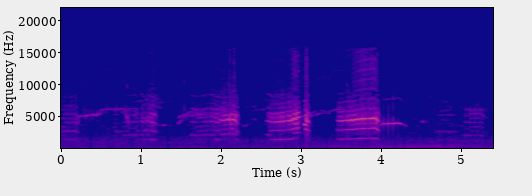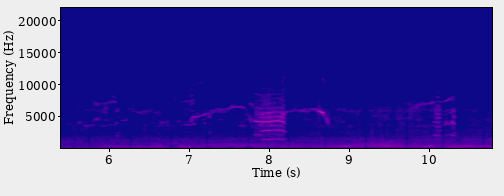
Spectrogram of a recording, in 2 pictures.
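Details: Bald eagle nest in Southwest Florida during an eaglet's dinner, 13 January 2024. A few loud, shrill squeals early on, then softer thin whistled notes scattered through, over a steady low electrical hum.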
